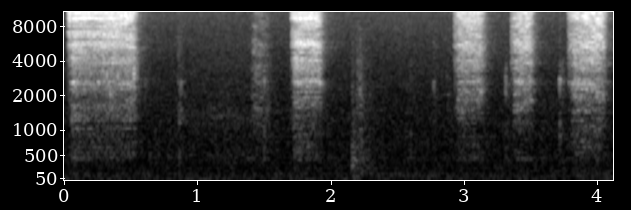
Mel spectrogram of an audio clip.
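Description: Aerosol spray paint can sprayed in short hissing bursts onto the water in a tub, laying down paint for hydro dipping: five bursts, the first the longest at about half a second, then one short one and three quick ones near the end.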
